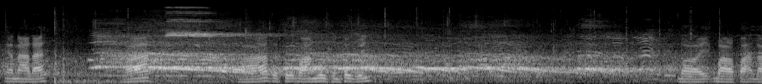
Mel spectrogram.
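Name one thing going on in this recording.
A crowd cheers loudly in a large echoing arena.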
